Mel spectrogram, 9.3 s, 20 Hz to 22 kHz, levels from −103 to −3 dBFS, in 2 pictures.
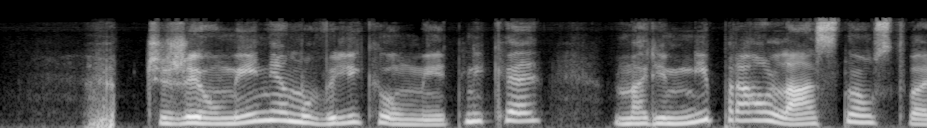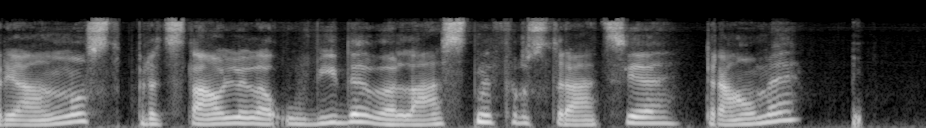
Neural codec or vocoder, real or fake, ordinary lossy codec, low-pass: codec, 24 kHz, 3 kbps, HILCodec; fake; Opus, 32 kbps; 10.8 kHz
